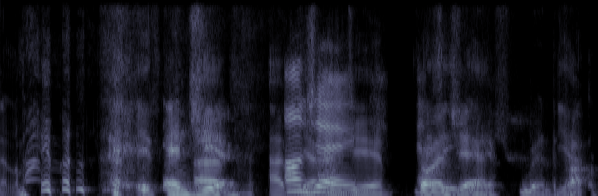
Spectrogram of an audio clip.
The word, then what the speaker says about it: Angier: Angier. The proper pronunciation.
